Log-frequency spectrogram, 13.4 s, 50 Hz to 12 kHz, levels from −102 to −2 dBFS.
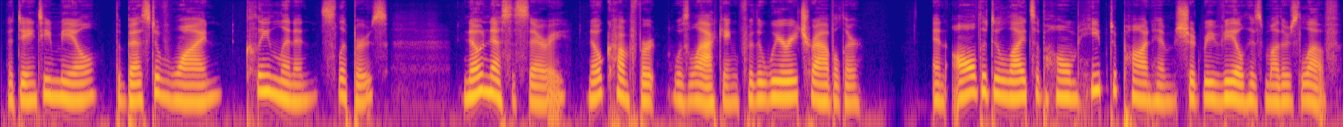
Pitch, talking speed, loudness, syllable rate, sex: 175 Hz, 145 wpm, -21 LUFS, 4.5 syllables/s, female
